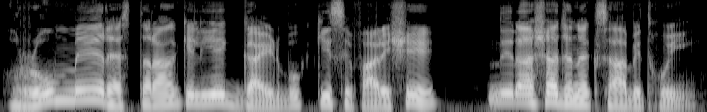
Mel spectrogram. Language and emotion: Hindi, sad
